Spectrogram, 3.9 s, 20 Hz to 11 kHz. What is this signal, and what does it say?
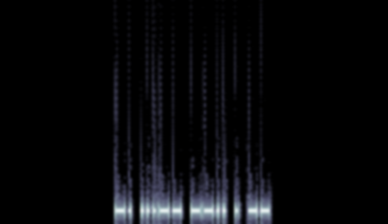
Morse code, heard as a keyed tone, about 35 wpm, 700 Hz. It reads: N3ZEM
